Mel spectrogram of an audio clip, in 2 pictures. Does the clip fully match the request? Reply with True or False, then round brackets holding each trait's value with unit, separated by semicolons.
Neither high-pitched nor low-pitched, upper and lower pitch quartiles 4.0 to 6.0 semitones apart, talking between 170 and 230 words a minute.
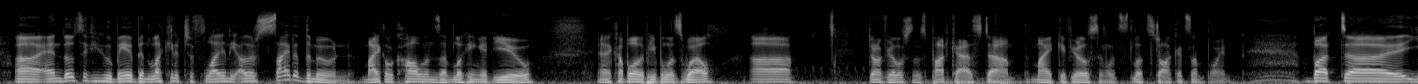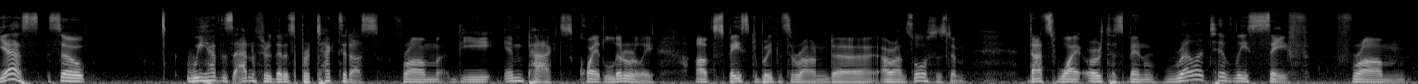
False (115 Hz; 4.9 semitones; 185 wpm)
